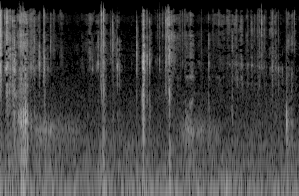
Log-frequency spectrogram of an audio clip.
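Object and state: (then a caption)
Glitter-coated soap bar being sliced. A utility knife blade slices into a solid soap bar with a red glitter coating and white core, held in hand. Quiet, crisp, bright scraping and crackling cuts come in irregular strokes, with a few sharper snaps standing out above a soft, steady hiss.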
